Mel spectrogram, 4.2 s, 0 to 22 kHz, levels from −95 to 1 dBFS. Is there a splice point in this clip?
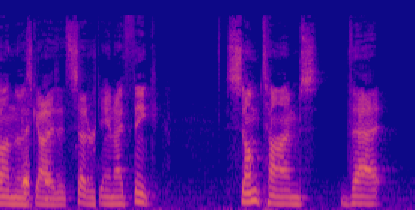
yes; 1 cut; at 1.0 s

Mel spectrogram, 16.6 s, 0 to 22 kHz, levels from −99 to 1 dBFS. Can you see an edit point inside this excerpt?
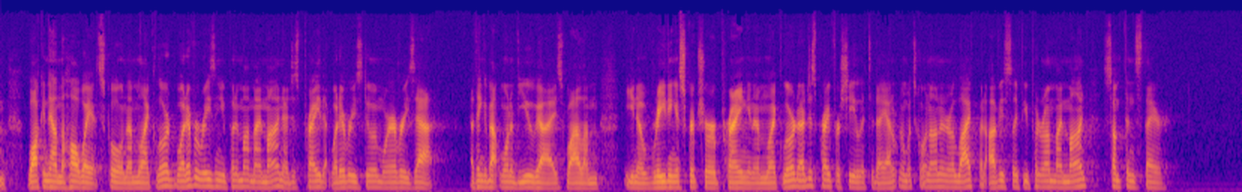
no; 0 cuts

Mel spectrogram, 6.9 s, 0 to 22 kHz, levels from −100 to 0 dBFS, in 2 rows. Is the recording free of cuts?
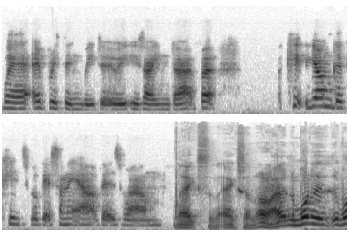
yes; 0 cuts

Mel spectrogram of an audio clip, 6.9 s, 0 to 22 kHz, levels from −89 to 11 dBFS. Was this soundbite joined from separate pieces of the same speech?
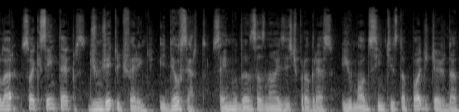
yes; 1 cut; at 3.1 s

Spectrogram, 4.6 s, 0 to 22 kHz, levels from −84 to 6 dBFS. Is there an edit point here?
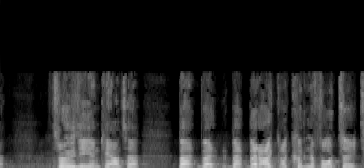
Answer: no; 0 cuts

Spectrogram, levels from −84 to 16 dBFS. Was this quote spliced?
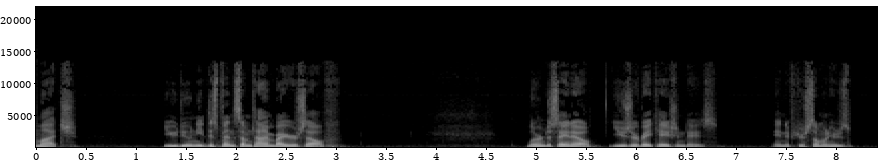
no; 0 cuts

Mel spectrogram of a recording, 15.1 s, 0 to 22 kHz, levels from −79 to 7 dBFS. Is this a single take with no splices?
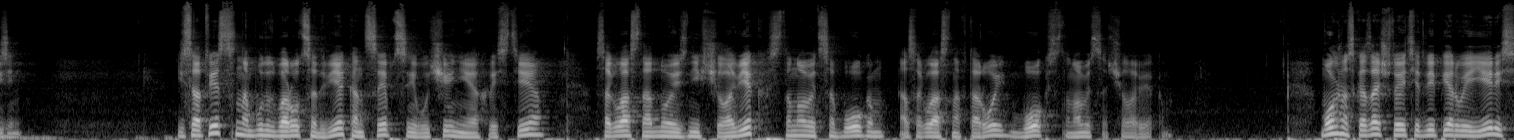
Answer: no; 1 cut; at 1.7 s

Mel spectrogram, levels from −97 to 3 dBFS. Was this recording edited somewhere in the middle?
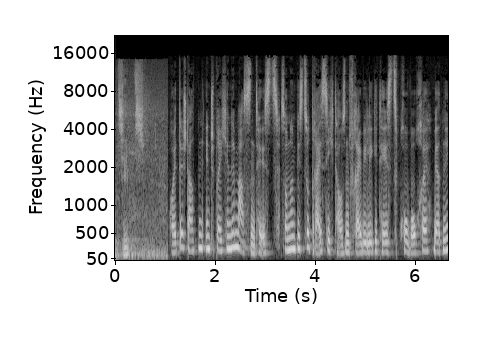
yes; 2 cuts; at 1.0 s, 3.3 s

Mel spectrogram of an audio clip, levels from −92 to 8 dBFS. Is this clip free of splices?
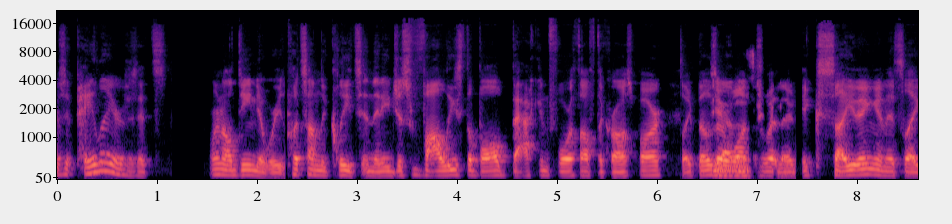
no; 3 cuts; at 2.3 s, 6.2 s, 7.4 s

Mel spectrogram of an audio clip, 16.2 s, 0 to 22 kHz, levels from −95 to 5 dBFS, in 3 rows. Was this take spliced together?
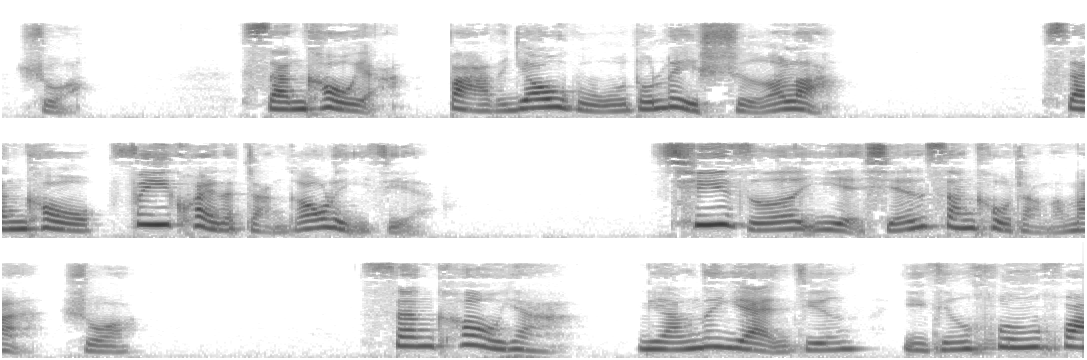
yes; 2 cuts; at 2.1 s, 13.9 s

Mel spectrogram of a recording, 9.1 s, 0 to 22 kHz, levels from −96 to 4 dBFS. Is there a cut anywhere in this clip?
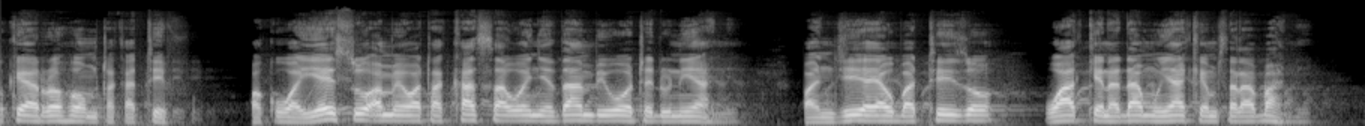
no; 0 cuts

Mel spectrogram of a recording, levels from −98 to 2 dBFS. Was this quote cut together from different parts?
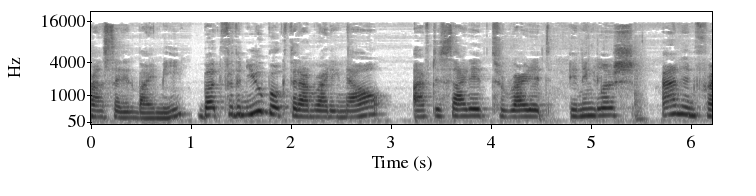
no; 0 cuts

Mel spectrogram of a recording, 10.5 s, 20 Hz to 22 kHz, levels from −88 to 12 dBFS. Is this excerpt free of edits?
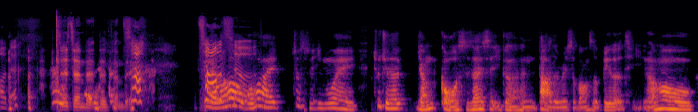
no; 1 cut; at 4.6 s

